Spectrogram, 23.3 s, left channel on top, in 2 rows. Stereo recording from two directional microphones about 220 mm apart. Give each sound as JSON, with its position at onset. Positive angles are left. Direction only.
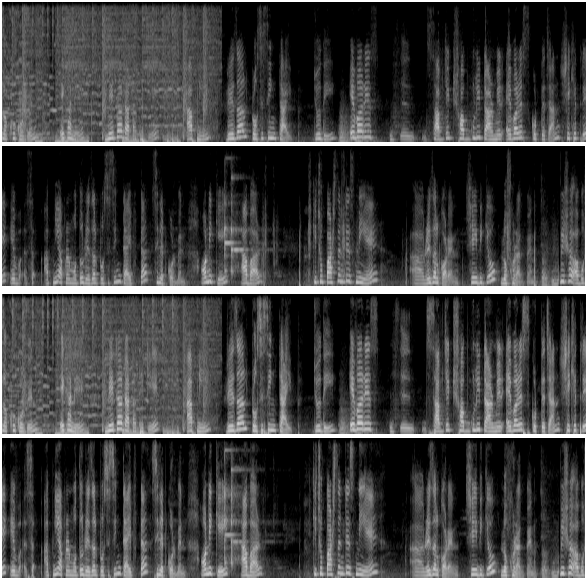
{"t": 1.1, "sound": "a woman's voice", "side_deg": -30}
{"t": 1.7, "sound": "music", "side_deg": 0}
{"t": 2.1, "sound": "a woman's voice", "side_deg": -30}
{"t": 2.8, "sound": "speech", "side_deg": 0}
{"t": 4.4, "sound": "a woman's voice", "side_deg": -30}
{"t": 17.8, "sound": "a woman's voice", "side_deg": -25}
{"t": 22.8, "sound": "a woman's voice", "side_deg": -20}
